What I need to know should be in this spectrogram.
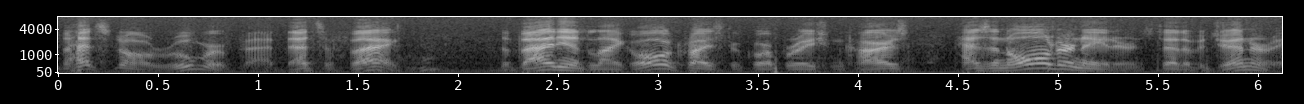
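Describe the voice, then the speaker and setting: A man speaks at a very fast pace, and light background noise is audible. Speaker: announcer and actor. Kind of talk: TV commercial read.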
